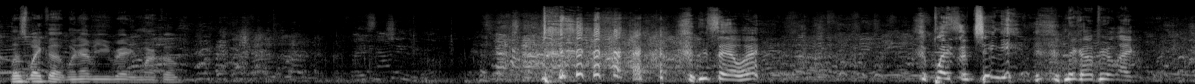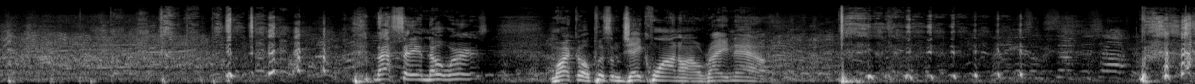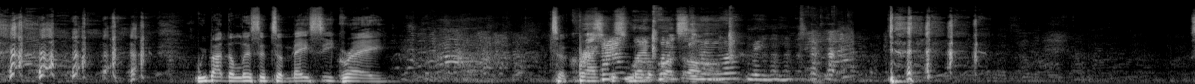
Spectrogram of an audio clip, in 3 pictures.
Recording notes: In Jaded Forum's debut LIVE episode. JADED FORUM is a series of private conversations, public discussions, live performances, and parties based in New York City.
